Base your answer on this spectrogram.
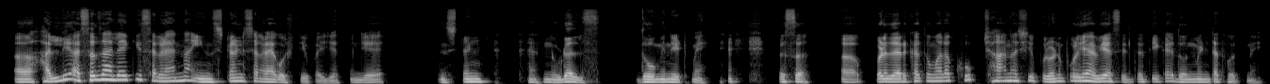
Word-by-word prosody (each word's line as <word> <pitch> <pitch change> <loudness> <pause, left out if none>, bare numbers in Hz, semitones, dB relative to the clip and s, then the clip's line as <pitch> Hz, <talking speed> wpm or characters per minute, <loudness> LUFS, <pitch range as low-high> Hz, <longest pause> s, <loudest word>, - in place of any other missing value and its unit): अ, 120 - +1 0.2
हल्ली 150 - +4
असं 195 -2 +4
झालंय 210 -2 +6
की 220 +2 -3
सगळ्यांना 170 -2 +1
इन्स्टंट 130 +3 +1
सगळ्या 130 -4 0
गोष्टी 105 -3 -4
पाहिजेत. 85 -2 -8
म्हणजे 105 +2 -4 0.6
इन्स्टंट 125 +3 -1 0.5
नूडल्स 110 -2 +1 0.4
2 125 0 +5
मिनिट 120 -1 +1
में 100 - -4 0.8
तसं. 120 0 +1 0.4
अ, 115 -1 -1 0.2
पण 135 0 +4
जर 130 -1 +6
का 155 - +2
तुम्हाला 155 +1 0
खूप 205 +1 -5
छान 160 +2 +1
अशी 165 +1 -1
पुरणपोळी 145 +3 0
हवी 145 -3 +5
असेल 125 -5 -4
तर, 120 - -3
ती 135 - -3
काही 145 +3 -5
2 115 -2 -1
मिनिटात 115 -1 -1
होत 110 -3 -5
नाही. 90 +1 -12
130 Hz, 165 wpm, -24 LUFS, 115-155 Hz, 0.8 s, झालंय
